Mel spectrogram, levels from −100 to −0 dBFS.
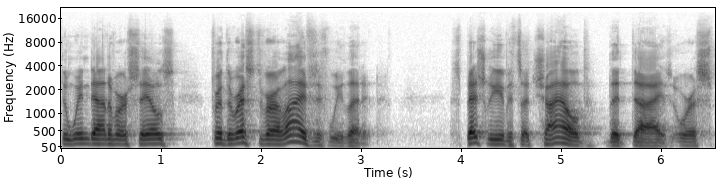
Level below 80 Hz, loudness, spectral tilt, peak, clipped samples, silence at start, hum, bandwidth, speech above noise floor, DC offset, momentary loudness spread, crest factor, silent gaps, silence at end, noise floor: -62 dBFS; -20 LUFS; -6 dB/octave; -2 dBFS; under 0.1%; 0 s; none; 12 kHz; 50 dB; under 0.1%; 8 LU; 18 dB; none; 0.05 s; -70 dBFS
